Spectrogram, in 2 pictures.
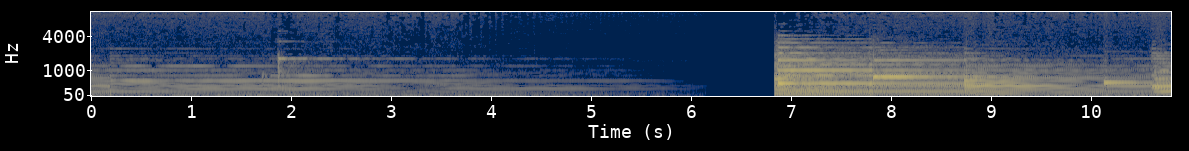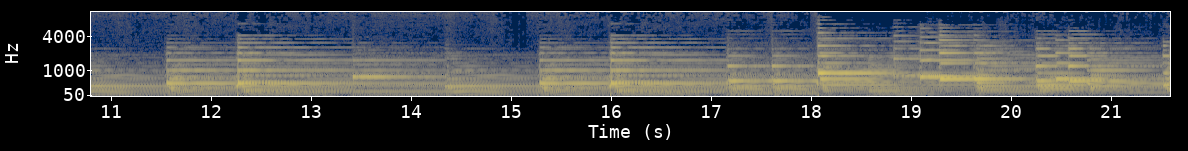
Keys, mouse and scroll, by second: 1.0 click, 20.9 alt+click.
